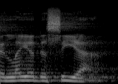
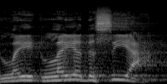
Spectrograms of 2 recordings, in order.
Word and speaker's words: Laodicea: Everybody say Laodicea. Oh, say it like you're not asleep. Say Laodicea. There you go. Laodicea.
